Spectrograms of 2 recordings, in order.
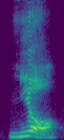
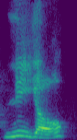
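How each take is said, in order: First: The vowels glide together into one syllable. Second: The vowels are split into two syllables. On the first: The speaker calls it right. "the elision is more of a nyo" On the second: The speaker calls it wrong. "not neo"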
